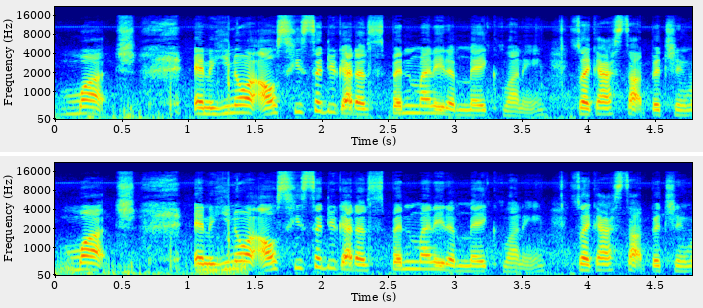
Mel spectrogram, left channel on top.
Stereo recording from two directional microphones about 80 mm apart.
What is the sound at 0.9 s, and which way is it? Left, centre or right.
Speech, right.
